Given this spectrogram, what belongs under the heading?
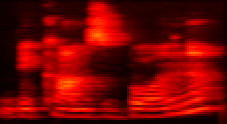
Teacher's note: N is reinforced, so it's not a nasal, becomes bonne, you pronounce E silent.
